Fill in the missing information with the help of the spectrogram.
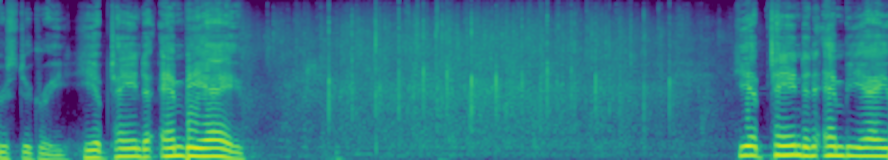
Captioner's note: applause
